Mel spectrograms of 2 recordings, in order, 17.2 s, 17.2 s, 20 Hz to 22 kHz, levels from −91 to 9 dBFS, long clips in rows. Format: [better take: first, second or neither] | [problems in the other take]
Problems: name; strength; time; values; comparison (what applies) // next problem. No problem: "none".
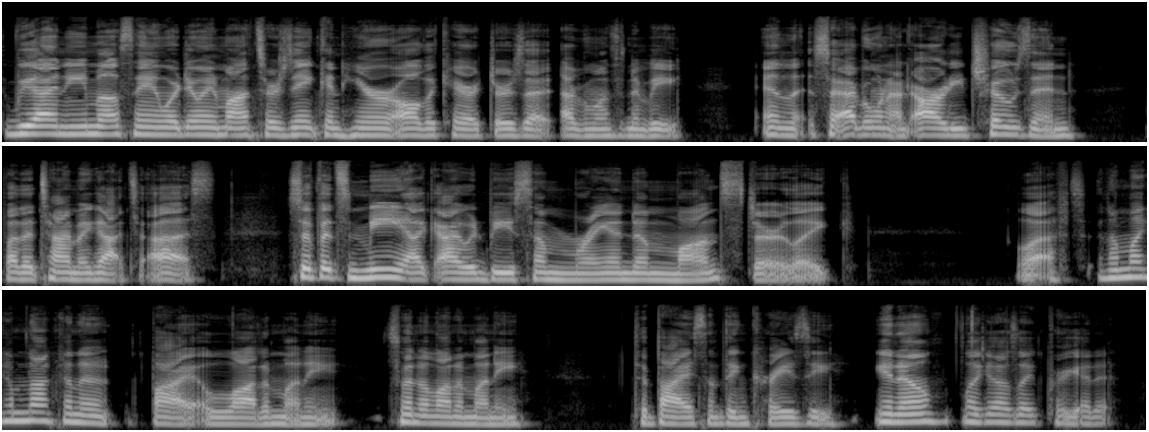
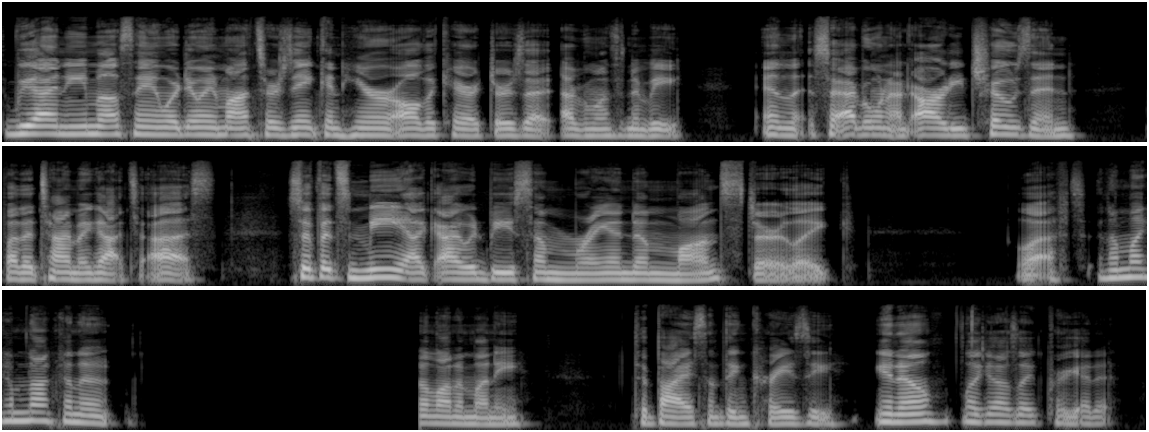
first | audio cutting out; at 12 s for 1.5 s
